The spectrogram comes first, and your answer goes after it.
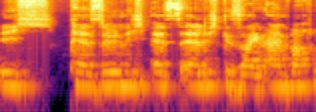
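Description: Speaking at a moderate pace, a woman uses a somewhat breathy voice of medium pitch. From northern Germany, near Hamburg. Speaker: judo athlete. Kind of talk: interview.

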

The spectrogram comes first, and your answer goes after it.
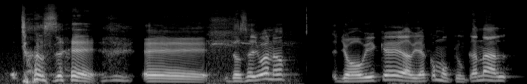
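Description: A man's voice with very wide pitch swings, on a very clean recording with a silent background. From Venezuela. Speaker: esports caster. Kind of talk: casual chat.

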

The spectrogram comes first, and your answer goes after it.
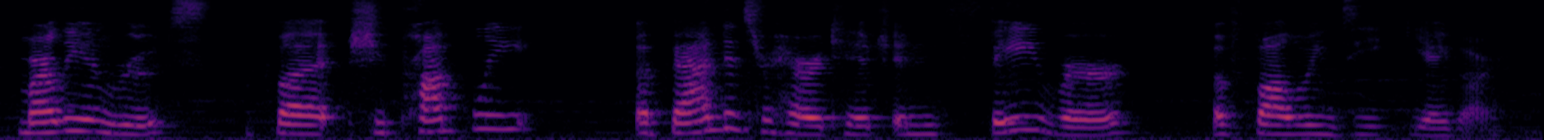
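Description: A woman's fairly high voice at a moderate pace, with music in the background. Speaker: podcast co-host. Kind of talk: casual chat about anime.

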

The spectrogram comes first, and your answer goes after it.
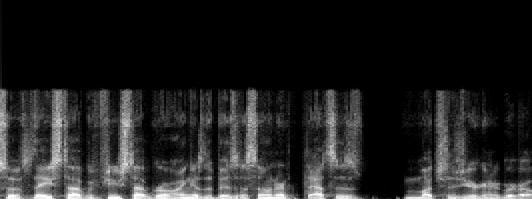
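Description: At a fairly quick pace, a man with a Canadian accent uses an unremarkable speaking voice at a fairly low pitch. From Canada. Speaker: business coach and former pro fighter. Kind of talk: casual interview.

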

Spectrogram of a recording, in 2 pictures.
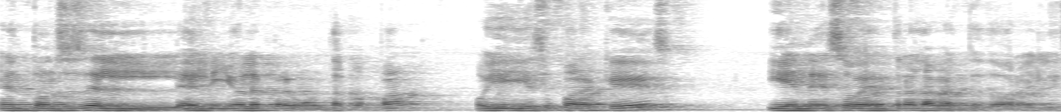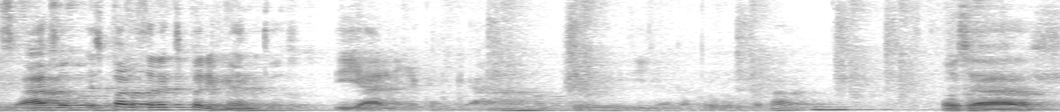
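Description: Speaking at a very fast pace with a Mexican accent, a man uses a medium pitch and ordinary pitch variation, with big swings in loudness. Noticeable background noise and audible room echo fill the recording. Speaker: podcast host. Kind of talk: casual chat.

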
